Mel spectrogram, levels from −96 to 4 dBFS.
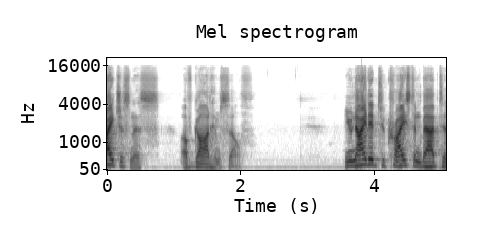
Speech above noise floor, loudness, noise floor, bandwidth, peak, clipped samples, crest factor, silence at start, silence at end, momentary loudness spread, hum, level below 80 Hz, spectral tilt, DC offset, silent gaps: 50 dB; -17 LUFS; -69 dBFS; 16 kHz; 0 dBFS; under 0.1%; 20 dB; 0 s; 0 s; 20 LU; none; -72 dBFS; -4 dB/octave; under 0.1%; none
